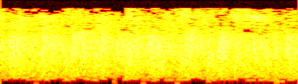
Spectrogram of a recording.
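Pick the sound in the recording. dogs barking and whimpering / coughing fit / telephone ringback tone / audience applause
audience applause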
